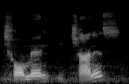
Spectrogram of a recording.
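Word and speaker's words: Txomin Etxaniz: But TX is pronounced cha, right? Cha. So with the language out of Basque, the Euskara language, TX is cha. So this particular producer would be Chomen y Chanes.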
